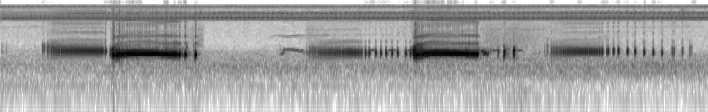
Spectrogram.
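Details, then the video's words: Local perkutut, a zebra dove, in manggung song meant as morning bait or therapy to arouse other doves: loud drawn-out coos alternate with trains of quick staccato notes, bouts about every three seconds, over a thin constant whine. "suara perkutut pancingan birahi"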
